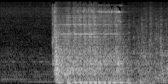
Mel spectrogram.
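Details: 1980 Chrysler 45 hp outboard with new coils and brand-new L82C plugs: a short burst of fast cranking that never fires, so it cranks but won't start; the mechanic suspects a fuel problem.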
